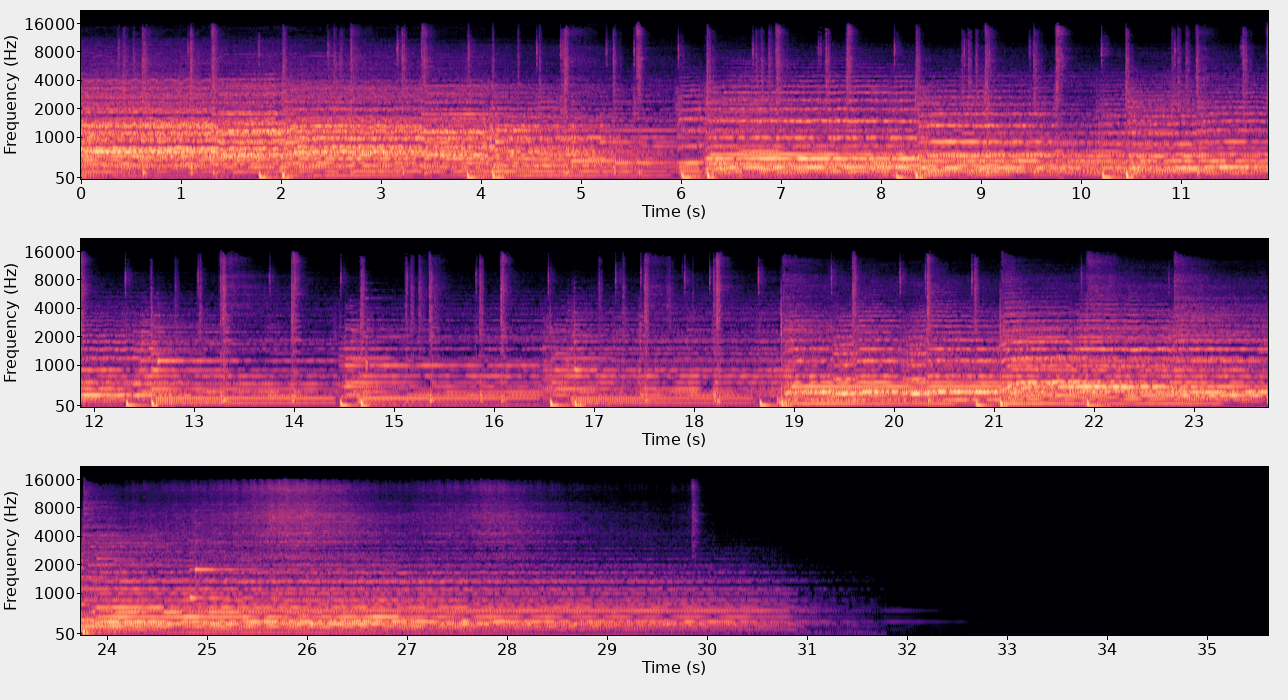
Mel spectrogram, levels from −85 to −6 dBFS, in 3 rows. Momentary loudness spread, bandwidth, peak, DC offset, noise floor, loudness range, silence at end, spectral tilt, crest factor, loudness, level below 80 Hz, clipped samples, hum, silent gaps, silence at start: 12 LU; 16.5 kHz; -4 dBFS; 0.3%; under -90 dBFS; 10 LU; 4.7 s; -6 dB/octave; 16 dB; -20 LUFS; -36 dBFS; under 0.1%; none; none; 0 s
